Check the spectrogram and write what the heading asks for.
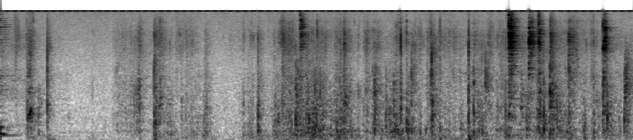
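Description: Stiff nylon softbox fabric rustling, with scattered knocks and clicks as a bent support rod is worked into place. The rustling and clicking grow busier in the second half.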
